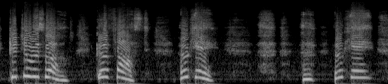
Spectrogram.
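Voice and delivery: very high, squeaky little cheer; excited character voice. Acted. Player's character returns a compliment mid-fight, very high voice. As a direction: pipe it up high, short bursts of encouragement. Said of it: "and just go".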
